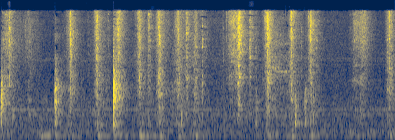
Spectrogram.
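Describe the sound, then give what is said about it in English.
A knife chops large-leaved mixed salad greens, making many soft, irregular taps and cuts that stay quiet throughout. “When I buy the mixed greens, sometimes the leaves are rather large, so I go ahead and chop them just a little bit.”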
